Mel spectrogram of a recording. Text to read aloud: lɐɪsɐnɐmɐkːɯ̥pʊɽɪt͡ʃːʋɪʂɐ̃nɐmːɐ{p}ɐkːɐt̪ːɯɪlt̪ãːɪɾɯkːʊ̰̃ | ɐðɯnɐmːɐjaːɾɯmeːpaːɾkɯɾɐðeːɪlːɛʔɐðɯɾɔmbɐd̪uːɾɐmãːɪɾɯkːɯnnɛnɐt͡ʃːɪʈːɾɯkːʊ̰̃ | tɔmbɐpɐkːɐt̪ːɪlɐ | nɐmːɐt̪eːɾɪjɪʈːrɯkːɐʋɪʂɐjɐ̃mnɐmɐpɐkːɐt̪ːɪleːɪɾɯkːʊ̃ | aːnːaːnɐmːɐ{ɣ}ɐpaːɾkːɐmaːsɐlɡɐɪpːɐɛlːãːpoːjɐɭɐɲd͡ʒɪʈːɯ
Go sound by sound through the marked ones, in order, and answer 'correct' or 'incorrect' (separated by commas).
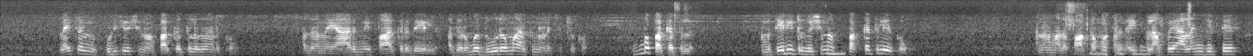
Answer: correct, incorrect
